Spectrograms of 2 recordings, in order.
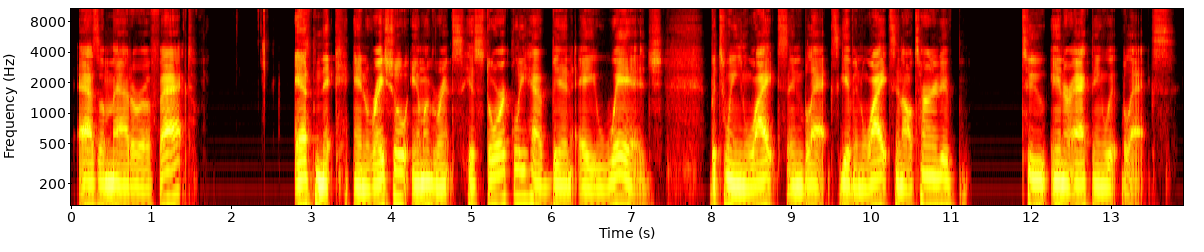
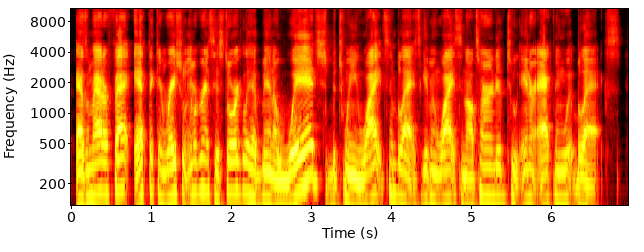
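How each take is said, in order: First: It is read slowly and deliberately. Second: It is read at a normal pace.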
